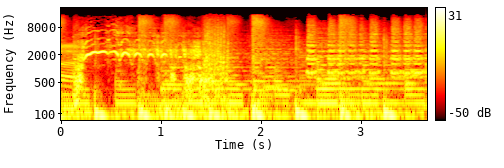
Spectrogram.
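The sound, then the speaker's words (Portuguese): A novelty horn blares a high, wavering horse whinny at the start, then fades into loud, steady rhythmic music with a thumping beat running throughout. “Buzina que é top!”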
